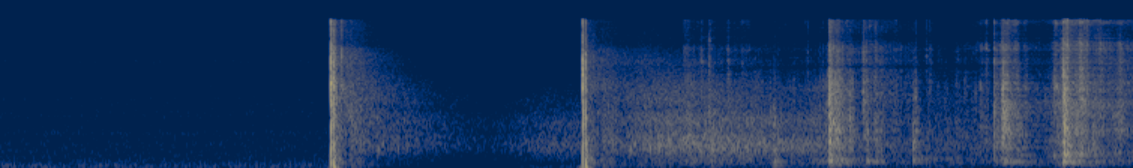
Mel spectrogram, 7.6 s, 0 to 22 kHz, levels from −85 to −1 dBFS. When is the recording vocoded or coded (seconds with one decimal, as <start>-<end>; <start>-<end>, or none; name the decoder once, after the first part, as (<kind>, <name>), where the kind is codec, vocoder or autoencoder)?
6.5-7.6 (codec, SNAC)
